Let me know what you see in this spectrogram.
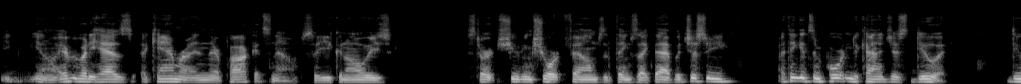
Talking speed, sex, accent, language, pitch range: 205 wpm, male, American, English, 105-120 Hz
